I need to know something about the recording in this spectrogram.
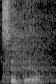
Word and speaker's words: Seibel: And that's when she put me on the phone with the property owner, Ms. Seibel, I think is the pronunciation. Sybil. Seibel, thank you, sir.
